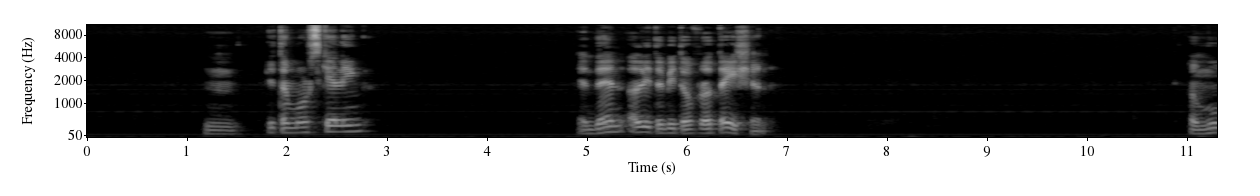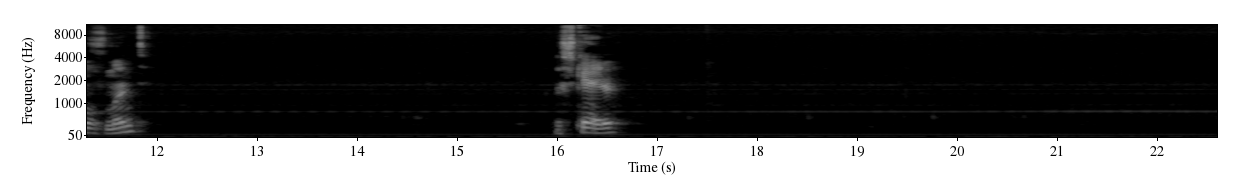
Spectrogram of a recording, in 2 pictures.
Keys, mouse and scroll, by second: 0.5 middle click, 2.2 s, 7.4 r, 8.2-10.3 drag, 10.3 r, 11.6 g, 13.5-14.8 drag, 15.7 s, 17.7 g.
